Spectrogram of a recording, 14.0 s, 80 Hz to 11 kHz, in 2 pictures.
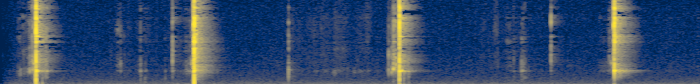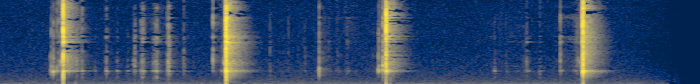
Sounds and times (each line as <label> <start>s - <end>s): Opening and closing of zippo lighter 0.3s - 0.6s
Opening and closing of zippo lighter 1.7s - 2.2s
Opening and closing of zippo lighter 3.9s - 4.3s
Opening and closing of zippo lighter 6.1s - 6.5s
Opening and closing of zippo lighter 7.5s - 9.6s
Opening and closing of zippo lighter 10.8s - 11.1s
Opening and closing of zippo lighter 12.6s - 13.2s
